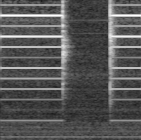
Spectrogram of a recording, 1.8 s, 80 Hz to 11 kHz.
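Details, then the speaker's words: Carrier furnace control board HK42FZ011, relays damaged by overheating from a clogged filter; after tapping, a stuck relay broke loose, now short high beeps about every half second over a faint tone, contact intermittent, relay needs replacing. "so it's it was stuck on the inside and when I did that it actually broke it loose up there"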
